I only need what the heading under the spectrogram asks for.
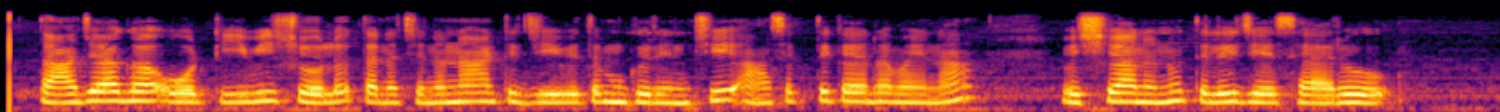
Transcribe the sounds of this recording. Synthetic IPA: t̪aːd͡ʒaːɡaːʔo̞ːʈiːʋiʃo̞ːloːt̪ɐnɐt͡ʃinːɐnaːʈid͡ʒiːʋit̪ɐmɡuɾiɲt͡ʃiaːsɐk̚t̪ikɐɾɐmɐjnɐ | ʋiʂɐjaːlɐnut̪e̞lijɐd͡ʒɛːʃaːɾu

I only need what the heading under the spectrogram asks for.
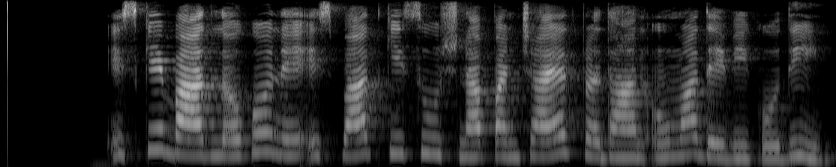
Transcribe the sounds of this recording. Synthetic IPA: ɪskebaːd̪loːɡõneʔɪsbaːt̪kisuːt͡ʃnapɐ̃ɲt͡ʃaːjət̪̚pɾɐd̪ʱaːnuːmad̪eːʋikod̪iː

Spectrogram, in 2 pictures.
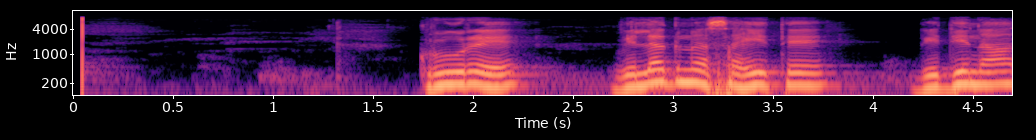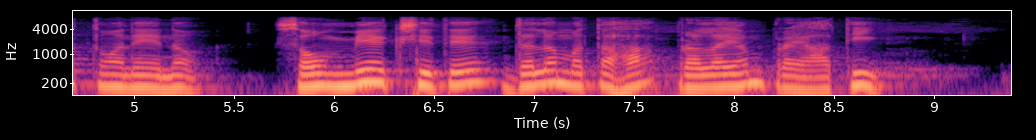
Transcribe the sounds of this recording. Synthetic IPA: kɾuɾeː | ʋilɐɡnɐsɐɦit̪eːʋid̪ʱinaːt̪ʋɐneːnɐ | sɐwmjeːkʂit̪eːd̪ɐlɐmɐt̪ɐɦɐpɾɐlɐjɐmpɾɐjaːt̪i

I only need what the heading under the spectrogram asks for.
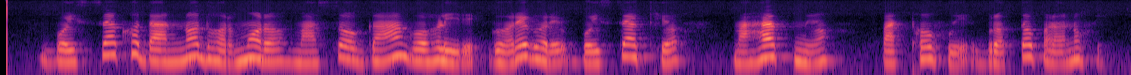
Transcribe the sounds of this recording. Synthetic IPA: bɔjsakʰɔd̪anɔd̪ʱɔɾmɔɾɔmasɔɡãɡɔɦɔɭiɾḛɡʱɔɾeɡʱɔɾebɔjsakʰjɔ | maɦat̪mijɔ | paʈʰɔɦuḛbɾɔt̪ɔpaɭanɔɦue

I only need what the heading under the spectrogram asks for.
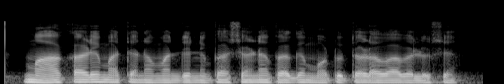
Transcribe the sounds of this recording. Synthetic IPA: məɦakaɭimãt̪enamənd̪iɾnibʱaʃəɾnabʱaɡemoʈũt̪əɭaʋaʋelũt͡ʃʰe

